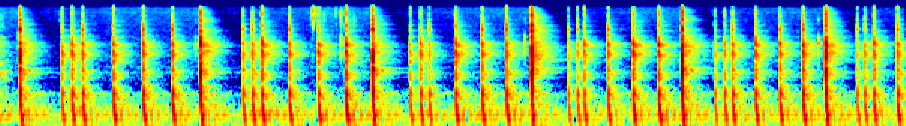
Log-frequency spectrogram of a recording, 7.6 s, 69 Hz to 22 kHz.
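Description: Drumsticks tapping a rubber practice pad, playing the drag paradiddle #1 rudiment: a steady stream of sharp taps with quick double grace-note drags and regularly recurring louder accented strokes.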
